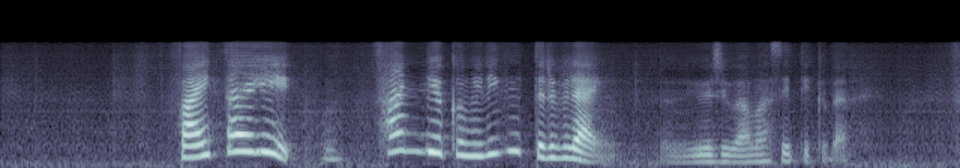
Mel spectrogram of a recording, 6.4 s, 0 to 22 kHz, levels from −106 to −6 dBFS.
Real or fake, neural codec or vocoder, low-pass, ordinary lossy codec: fake; codec, 16 kHz, 0.2 kbps, FocalCodec; none; none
